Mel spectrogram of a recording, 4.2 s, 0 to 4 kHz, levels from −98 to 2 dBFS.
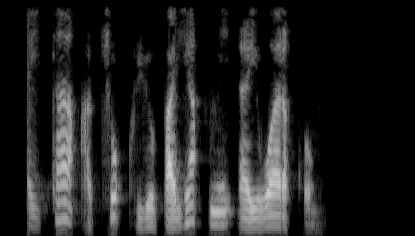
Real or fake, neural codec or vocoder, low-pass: fake; vocoder, 24 kHz, 100 mel bands, Vocos; 3.6 kHz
